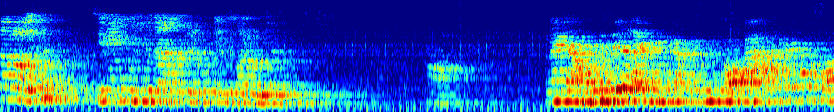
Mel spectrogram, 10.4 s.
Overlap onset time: none

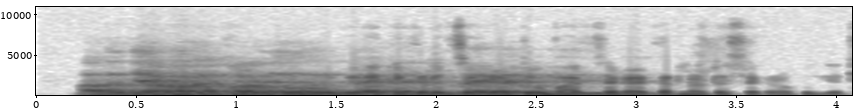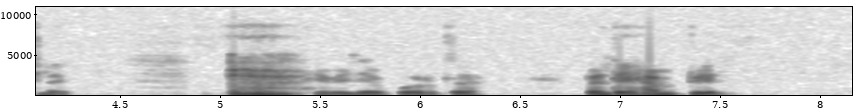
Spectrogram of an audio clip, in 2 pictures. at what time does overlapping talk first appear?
0.8 s

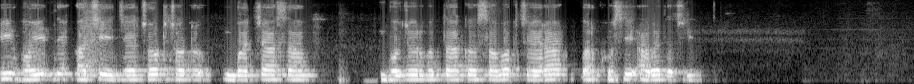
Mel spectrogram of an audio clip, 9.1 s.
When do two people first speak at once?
none

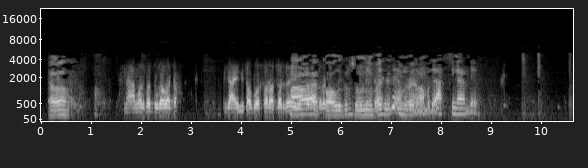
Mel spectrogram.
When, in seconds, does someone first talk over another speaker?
5.0 s

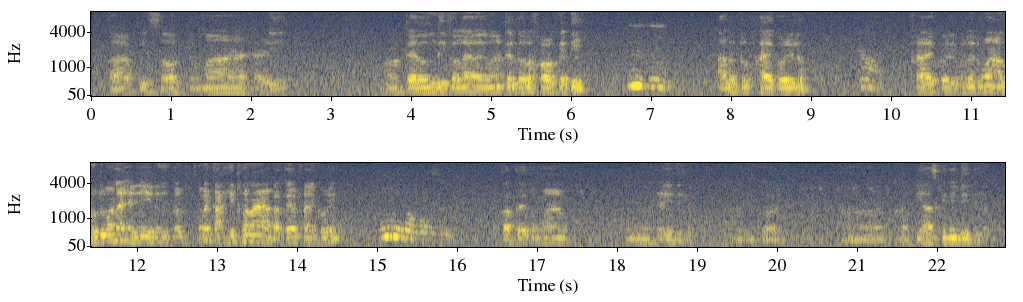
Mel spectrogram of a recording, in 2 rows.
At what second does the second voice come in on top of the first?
none

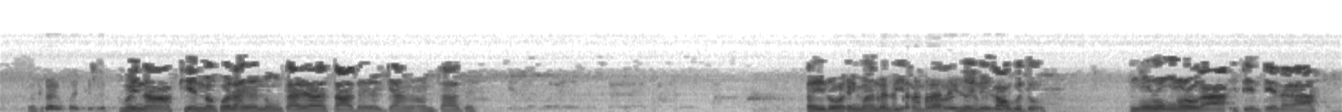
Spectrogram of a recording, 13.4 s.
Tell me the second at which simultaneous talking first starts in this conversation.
8.4 s

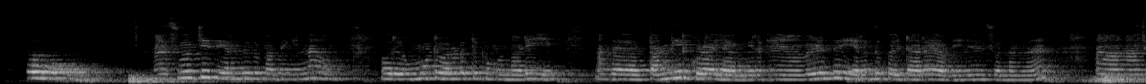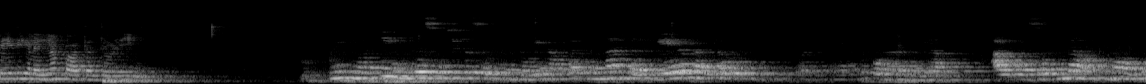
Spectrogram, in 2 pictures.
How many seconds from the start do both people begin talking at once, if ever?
none

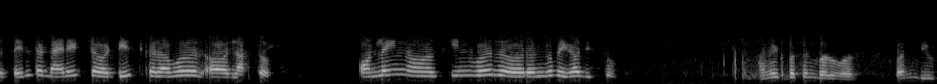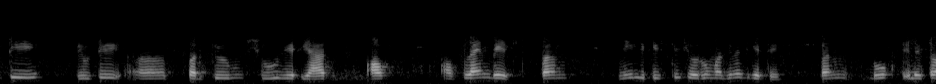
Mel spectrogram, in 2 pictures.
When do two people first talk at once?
none

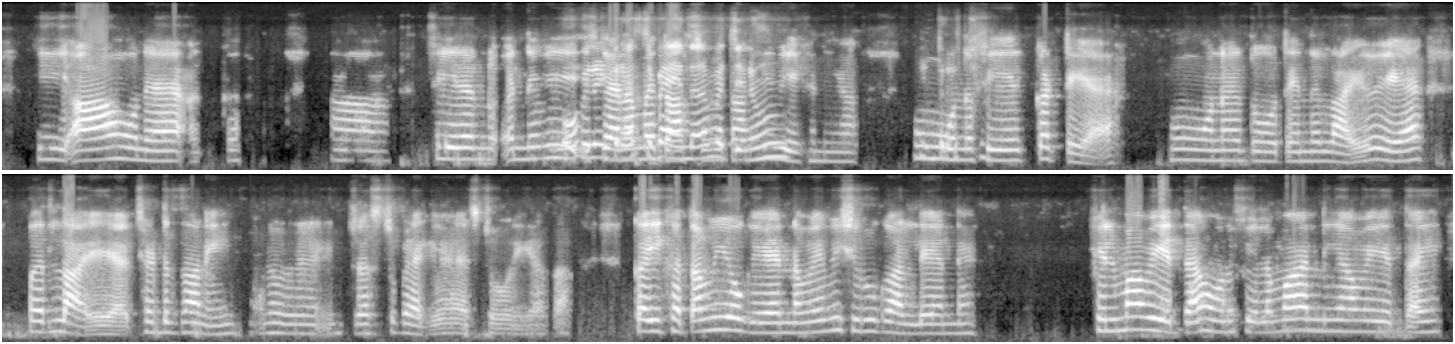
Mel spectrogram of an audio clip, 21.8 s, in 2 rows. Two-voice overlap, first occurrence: 4.2 s

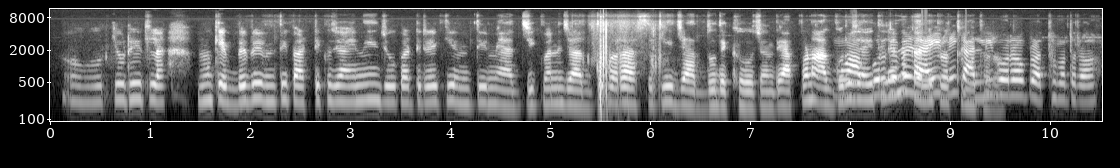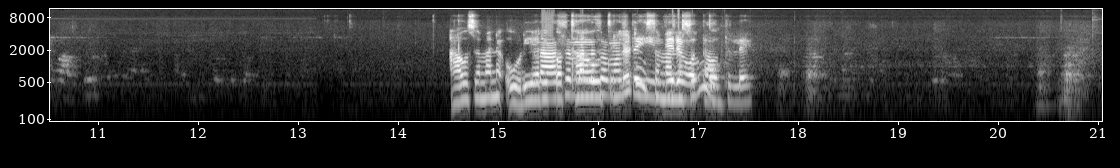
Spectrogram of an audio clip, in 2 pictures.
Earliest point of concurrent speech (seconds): 7.9 s

